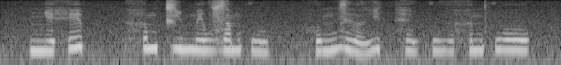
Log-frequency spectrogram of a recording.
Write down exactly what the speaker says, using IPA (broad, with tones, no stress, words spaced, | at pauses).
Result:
ɲe˧˩he˦˥p̚ | hə˧m t͡ɕi˧me˧w za˧mkwu˨˩p̚ | ho˨˦ŋzɨ˧˩ə̯ɣi˦˥t̚ hɛ̤˨˩wkwɨ̤˨˩ə̯hə˧n kwo˧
